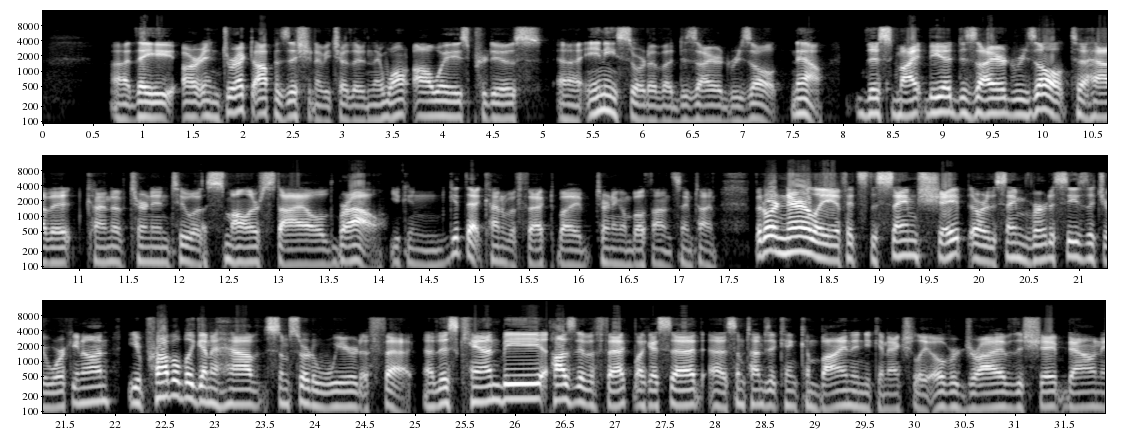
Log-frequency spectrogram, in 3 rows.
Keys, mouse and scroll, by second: 8.8 click, 9.9 click, 12.1 click, 14.1 click, 17.8 click.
